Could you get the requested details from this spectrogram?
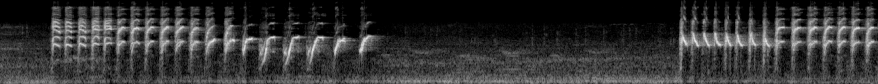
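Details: Greater green leafbird singing energetically as a lure for other birds: a fast run of repeated notes sliding into rising whistles, a silent gap of about three seconds, then another rapid burst.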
